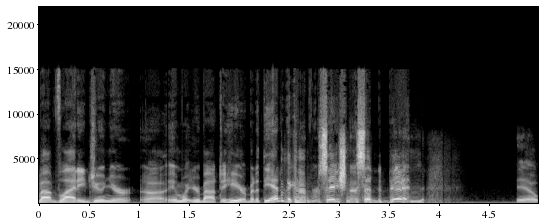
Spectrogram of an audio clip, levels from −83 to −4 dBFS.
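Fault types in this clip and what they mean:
call bitrate drop: From 2.43 s, after "at the end of", coding turns coarse and muffled, fitting a fall from about 32 to 7 kbps. A spectrogram shows the top edge dropping from 20 kHz to a hard 8 kHz ceiling, worst for 1.36 s.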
